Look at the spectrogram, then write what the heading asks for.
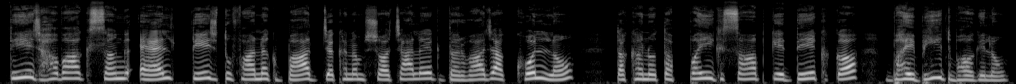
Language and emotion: Maithili, fearful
